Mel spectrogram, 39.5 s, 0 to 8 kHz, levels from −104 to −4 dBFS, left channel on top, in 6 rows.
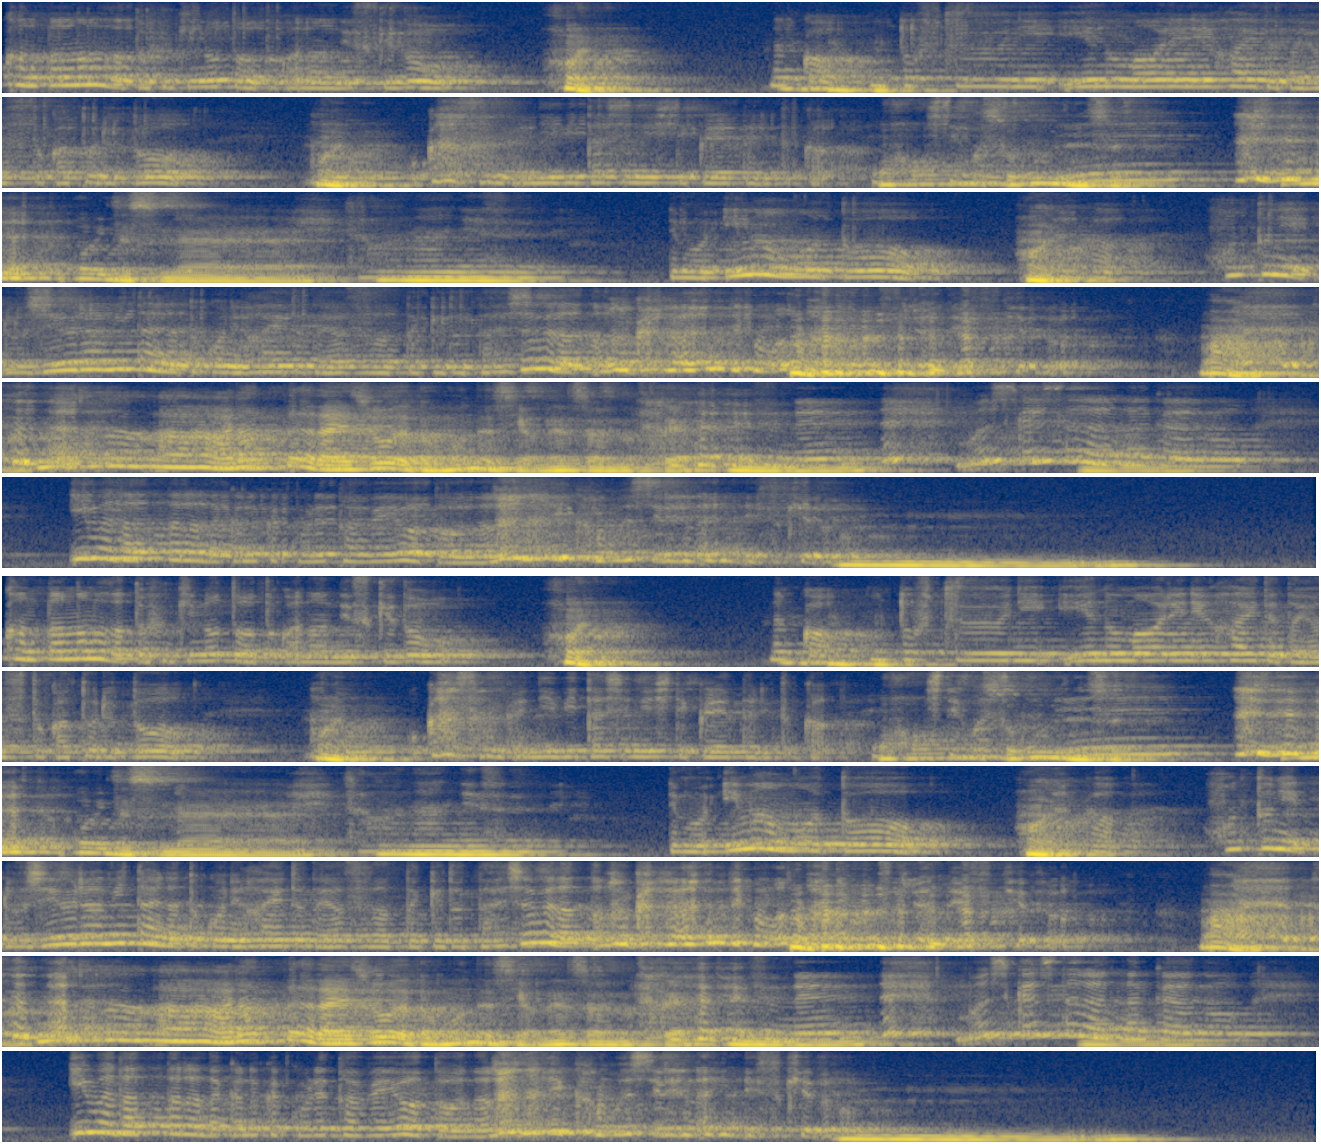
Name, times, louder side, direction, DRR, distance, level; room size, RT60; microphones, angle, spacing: voice 1, 0.0-2.2 3.8-7.5 8.1-8.4 8.7-10.7 11.3-12.5 12.7-13.3 14.7-15.8 16.5-17.8 18.4-18.7 19.2-24.6 24.9-25.0 25.9-26.7 29.5-32.5 33.3-37.2, equal, 50° right, 1 dB, 7.9 m, -24 dB
voice 2, 2.7-3.0 3.9-4.5 8.1-8.3 10.9-12.2 13.0-13.3 13.5-14.7 15.0-15.8 18.2-18.5 23.7-24.6 25.7-30.7 31.7-32.3 37.1-38.6, equal, 10° right, 2 dB, 3.4 m, -17 dB
28.5 x 25.5 x 7.9 m, 0.78 s
head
